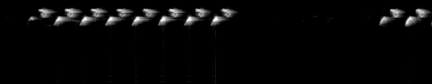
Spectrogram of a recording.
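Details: Japanese tit song: a fast run of about eight two-part notes, each high then dropping, delivered evenly. A second short burst begins after a two-second pause. No other sounds.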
